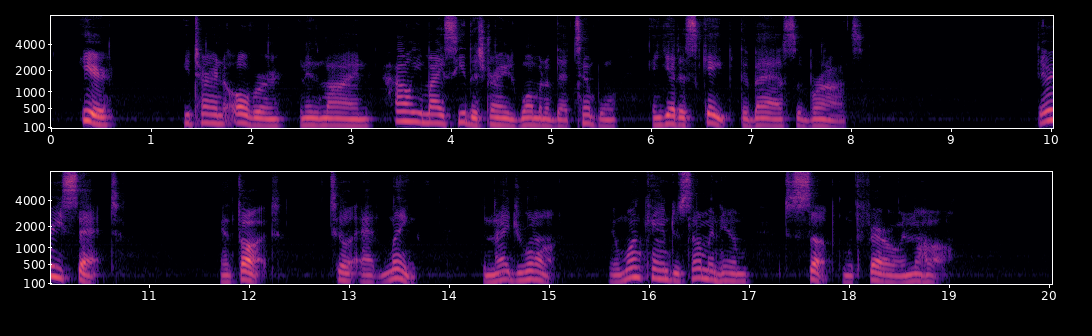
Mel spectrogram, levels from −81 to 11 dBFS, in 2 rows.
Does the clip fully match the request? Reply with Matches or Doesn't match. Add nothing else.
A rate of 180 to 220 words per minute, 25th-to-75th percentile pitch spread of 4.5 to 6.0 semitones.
Doesn't match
